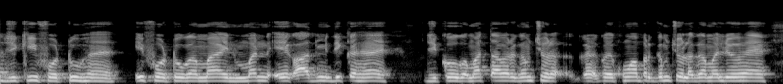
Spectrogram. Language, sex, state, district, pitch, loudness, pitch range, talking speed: Marwari, male, Rajasthan, Churu, 165 Hz, -14 LUFS, 160-175 Hz, 160 wpm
